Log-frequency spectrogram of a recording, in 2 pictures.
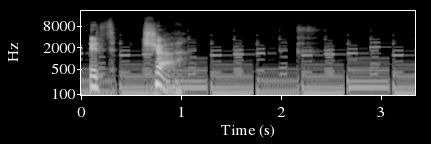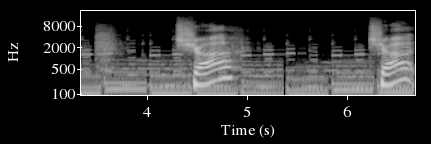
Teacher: It's literally sh with a t pronounced at the same time at the exact same time.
